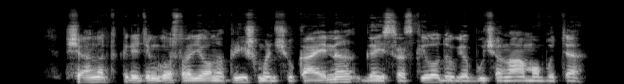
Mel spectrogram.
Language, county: Lithuanian, Kaunas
